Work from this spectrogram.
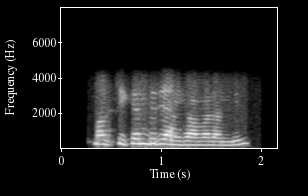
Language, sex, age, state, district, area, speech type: Telugu, female, 30-45, Andhra Pradesh, Chittoor, rural, conversation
